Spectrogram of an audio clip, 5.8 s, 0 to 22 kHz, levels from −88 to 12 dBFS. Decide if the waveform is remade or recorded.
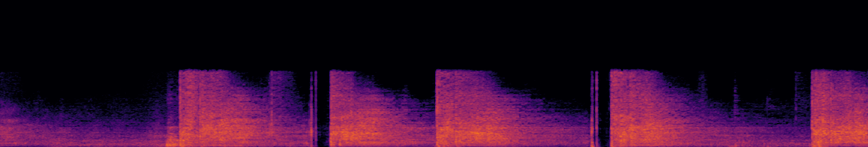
remade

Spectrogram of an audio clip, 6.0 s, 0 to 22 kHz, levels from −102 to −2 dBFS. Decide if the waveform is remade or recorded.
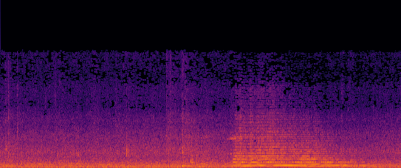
recorded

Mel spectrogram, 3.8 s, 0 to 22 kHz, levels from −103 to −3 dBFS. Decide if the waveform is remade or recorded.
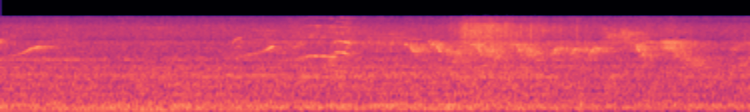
recorded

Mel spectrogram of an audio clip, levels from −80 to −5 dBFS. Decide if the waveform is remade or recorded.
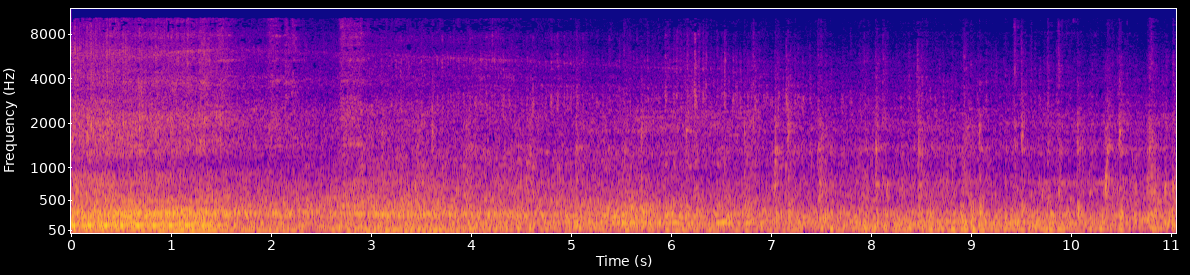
recorded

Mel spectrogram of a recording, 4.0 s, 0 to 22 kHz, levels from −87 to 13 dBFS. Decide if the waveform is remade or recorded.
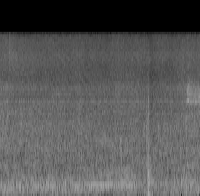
remade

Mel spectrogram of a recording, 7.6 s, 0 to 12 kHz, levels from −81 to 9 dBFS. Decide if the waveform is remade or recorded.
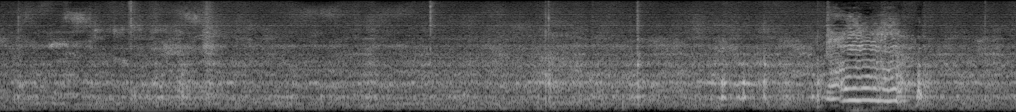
remade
